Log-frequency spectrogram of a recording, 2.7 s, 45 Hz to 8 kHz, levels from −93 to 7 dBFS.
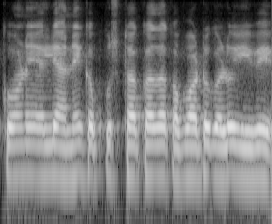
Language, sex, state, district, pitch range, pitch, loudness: Kannada, male, Karnataka, Bangalore, 135-140 Hz, 140 Hz, -14 LUFS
